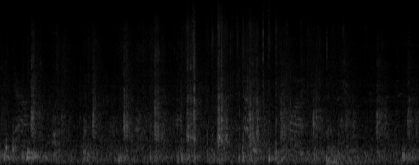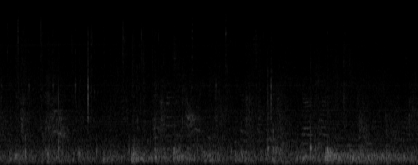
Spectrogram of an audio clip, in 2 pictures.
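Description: Hoofbeats of a ridden horse moving around an indoor arena on sand footing: a run of soft, irregular knocks, thickest in the first five seconds.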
